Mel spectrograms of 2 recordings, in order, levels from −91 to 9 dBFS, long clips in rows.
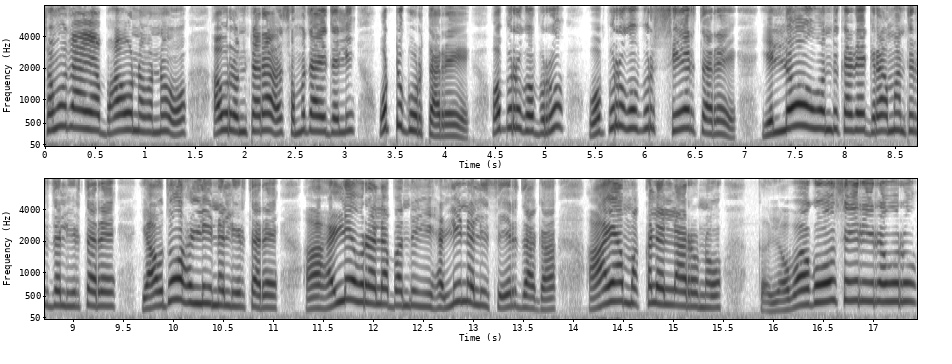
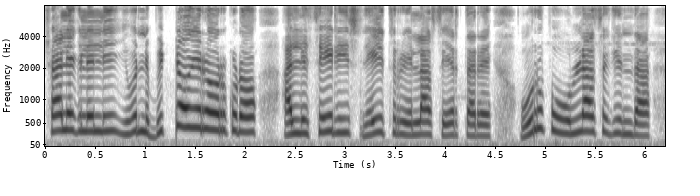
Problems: background sounds at intervals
